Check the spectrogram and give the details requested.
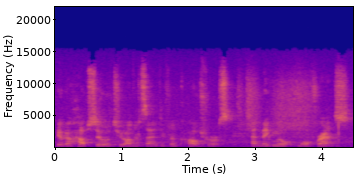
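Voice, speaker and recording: Low-voiced Chinese man, echoey recording. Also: moderate pace. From China. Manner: recites short prepared statements. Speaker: international student. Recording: echoey room from far off, noisy.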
